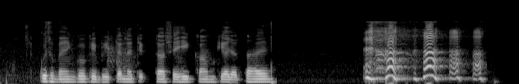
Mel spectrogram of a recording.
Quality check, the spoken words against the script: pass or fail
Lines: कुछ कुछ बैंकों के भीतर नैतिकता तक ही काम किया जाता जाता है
fail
